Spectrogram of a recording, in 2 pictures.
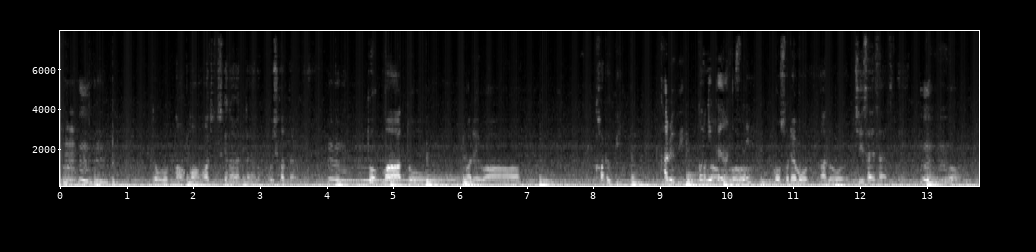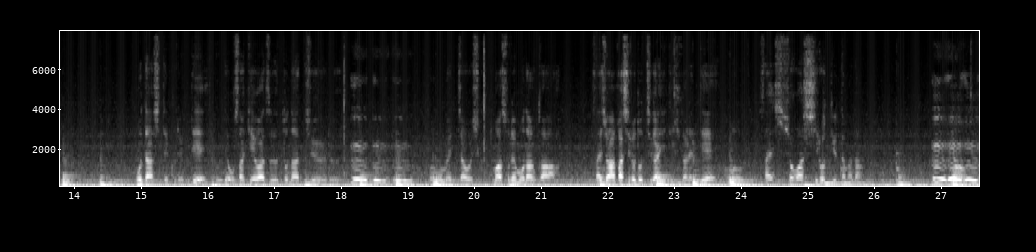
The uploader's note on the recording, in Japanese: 初野外！俺たちの有明海後編。30度超え太陽の下の暑さに耐えられず、近くに停めていた車に移動して後編。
